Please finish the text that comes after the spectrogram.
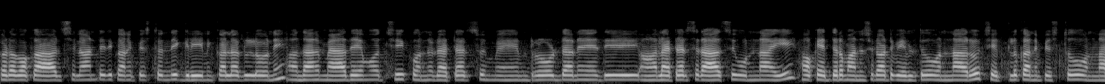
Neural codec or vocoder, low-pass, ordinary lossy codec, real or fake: codec, 16 kHz, 4 kbps, X-Codec, WavLM features, trained on Multilingual LibriSpeech; none; none; fake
